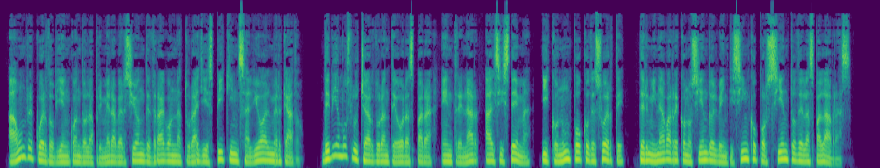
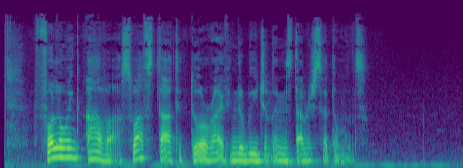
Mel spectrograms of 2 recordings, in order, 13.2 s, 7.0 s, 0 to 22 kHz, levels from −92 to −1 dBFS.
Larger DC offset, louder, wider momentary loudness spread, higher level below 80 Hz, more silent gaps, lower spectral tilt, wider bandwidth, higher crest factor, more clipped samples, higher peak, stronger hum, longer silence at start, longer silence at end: neither; first, -16 LUFS vs -25 LUFS; second, 8 LU vs 18 LU; about the same, -48 dBFS vs -50 dBFS; first, 4.66-4.74 s vs none; second, -4 dB/octave vs -6.5 dB/octave; about the same, 16.5 kHz vs 16 kHz; about the same, 16 dB vs 20 dB; neither; first, 0 dBFS vs -6 dBFS; neither; about the same, 0.15 s vs 0.05 s; first, 0.45 s vs 0.3 s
